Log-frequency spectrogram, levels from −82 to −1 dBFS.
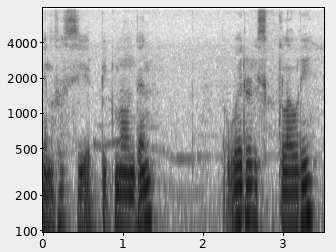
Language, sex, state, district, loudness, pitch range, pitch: English, male, Nagaland, Kohima, -15 LUFS, 105-120 Hz, 110 Hz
